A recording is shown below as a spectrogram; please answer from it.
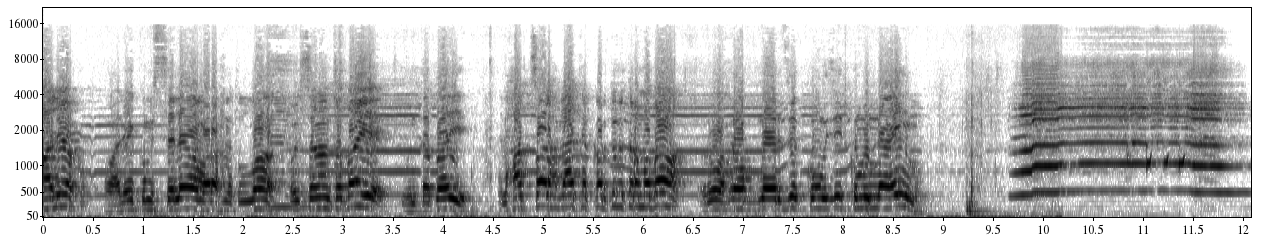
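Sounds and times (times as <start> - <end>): flute-like woodwind long note: 9.7 - 12.0.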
